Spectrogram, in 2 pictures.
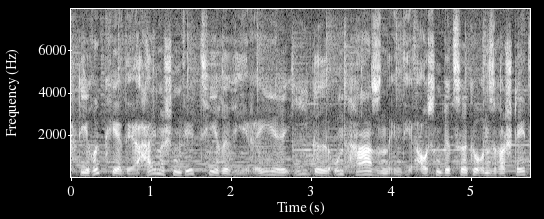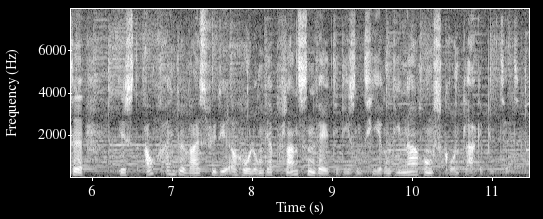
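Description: A man acting as a formal, polished newsreader of a futuristic network newsroom in a radio drama. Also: on the low side. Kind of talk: scripted news bulletin in radio drama. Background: music bed.

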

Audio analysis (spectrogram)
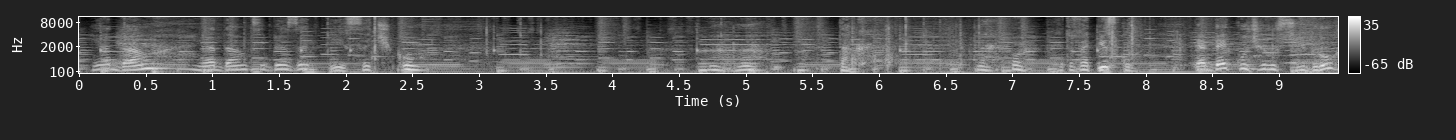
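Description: An actress playing a fussy, vain, curious mayor's wife and mother in middle age, with a husky voice and eager, dramatic delivery in a classic comedy audio play. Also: lowish voice, close to an everyday voice. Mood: flustered, bossy.

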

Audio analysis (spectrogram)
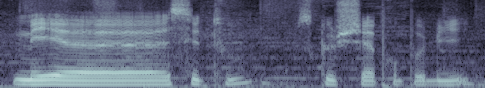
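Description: A man's voice: mid-range voice, completely flat delivery, a little fast, a little mellow, soft background music. A young man from Andalusia, a native Spanish speaker, chatting hesitantly as a guest on a student radio show. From Andalusia, Spain. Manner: hesitant, many fillers, laughs often. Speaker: mystery guest. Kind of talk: casual radio chat.

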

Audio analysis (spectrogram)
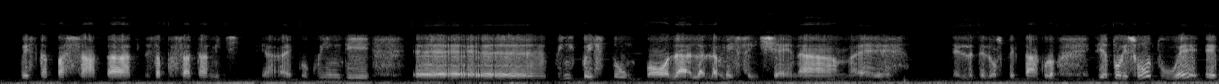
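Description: A man with a very low but sharply forceful voice talks through a tinny telephone line. He explains things off the cuff, halting and doubling back on words. The delivery is that of an interviewed stage director. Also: slightly rough, dry recording. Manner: halting, repeats words as they form. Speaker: theatre director being interviewed. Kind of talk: spontaneous phone interview.

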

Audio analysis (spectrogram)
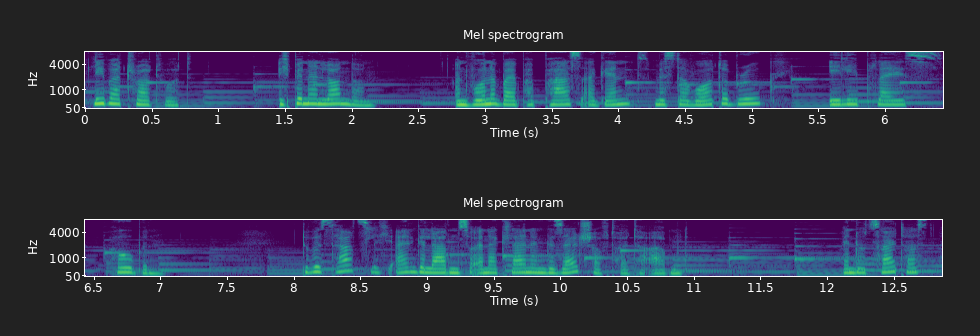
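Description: An actress playing a gentle, devoted young woman with an earnest, composed manner in a radio drama. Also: medium pitch, steady tone, moderate pace, over music, close to an everyday voice. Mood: affectionate. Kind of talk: German radio drama dialogue.

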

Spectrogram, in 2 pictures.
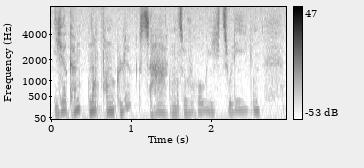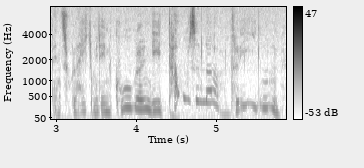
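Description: Gloating, mocking profiteer, whispered verse with lively swings, radio drama, faint hiss. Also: female voice, on the low side, normal speed. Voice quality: breathy whisper. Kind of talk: stylized rhymed radio drama.

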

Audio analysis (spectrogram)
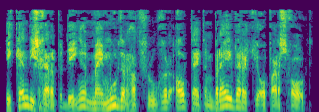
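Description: A man's voice: medium pitch, big pitch swings, moderate pace, darkish tone, slightly rough, dry recording. A man voicing a keen-eyed, plain-spoken and certain junior detective in an audiobook.

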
